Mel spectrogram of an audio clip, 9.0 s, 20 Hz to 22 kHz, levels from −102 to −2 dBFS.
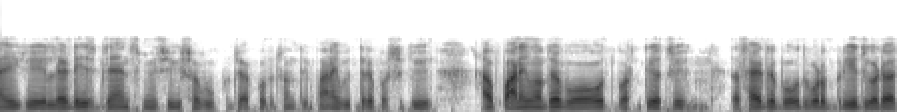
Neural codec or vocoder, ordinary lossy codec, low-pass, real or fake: codec, 16 kHz, 4.8 kbps, FACodec; none; 5.4 kHz; fake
